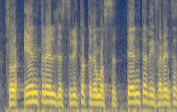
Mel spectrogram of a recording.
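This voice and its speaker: With ordinary pitch variation, a man speaks very fast. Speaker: school district administrator. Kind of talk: bilingual information presentation.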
